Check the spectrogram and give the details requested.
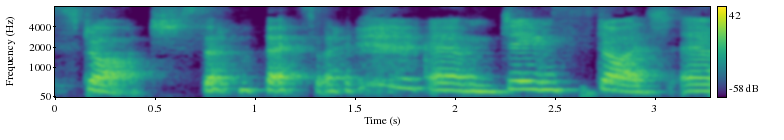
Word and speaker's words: Storch: So being raised in Germany, I would pronounce it Stauch, but the anglicized version of the name is Storch.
